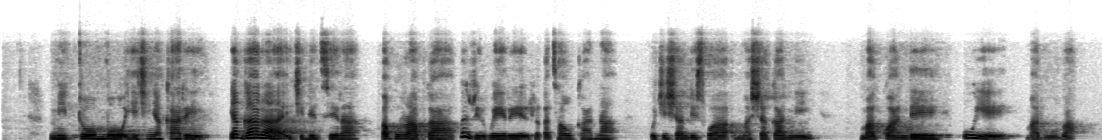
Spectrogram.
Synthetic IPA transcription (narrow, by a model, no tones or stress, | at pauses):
mito̞mbo̞je̞t͡ʃiɲakaɾe | jaɡʱaɾaḭt͡ʃiɗe̞t͡se̞ɾa | pakurapkakwe̞ʐirwe̞ɾe̞ʐakat͡saukana | kut͡ʃiʃandiswamaʃakani | maɡʱwande̞uje̞ | maruːʋa̰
